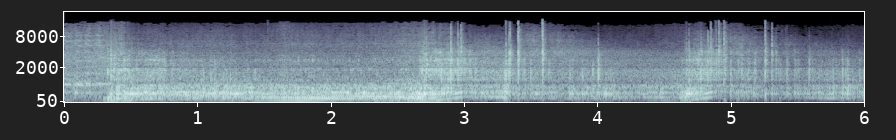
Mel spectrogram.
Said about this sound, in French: Et vous n'entendrez donc bientôt plus ce doux ronronnement cher aux oreilles des amateurs de Jaguar, ce moteur V8.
